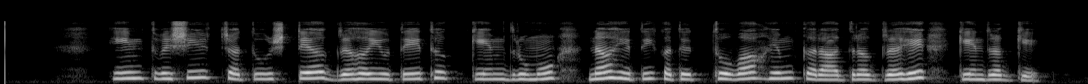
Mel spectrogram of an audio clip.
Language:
Sanskrit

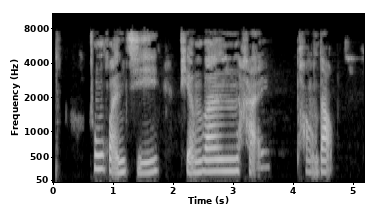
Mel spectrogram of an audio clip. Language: Chinese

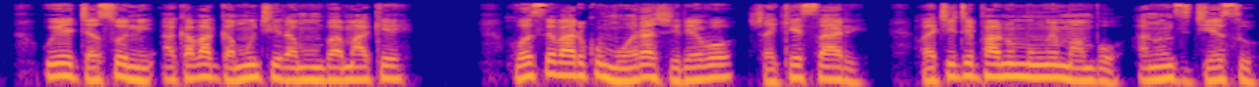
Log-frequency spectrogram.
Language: Shona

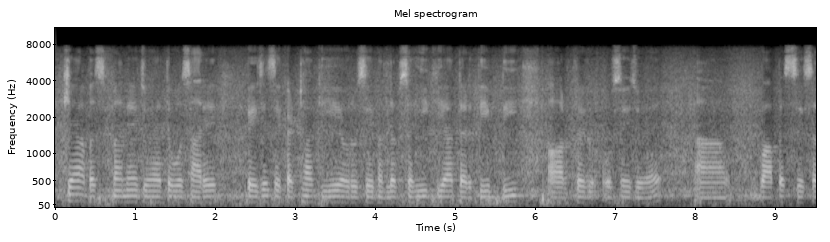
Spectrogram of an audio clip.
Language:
Urdu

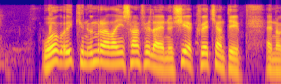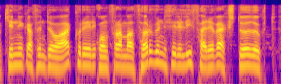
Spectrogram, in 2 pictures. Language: Icelandic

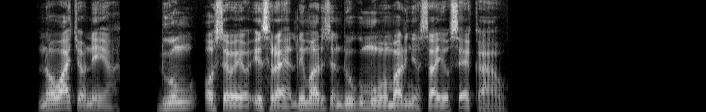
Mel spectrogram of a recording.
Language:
Luo (Kenya and Tanzania)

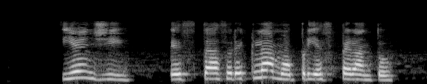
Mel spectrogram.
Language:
Esperanto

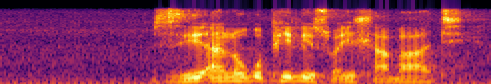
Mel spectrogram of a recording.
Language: Xhosa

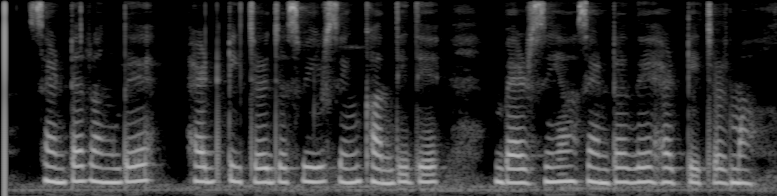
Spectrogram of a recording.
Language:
Punjabi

